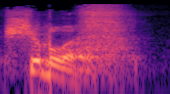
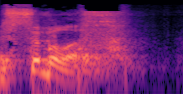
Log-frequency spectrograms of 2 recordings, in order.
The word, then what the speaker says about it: Shibboleth: And when he said, "No," they said to him, "Then say Shibboleth." And he said, "Sibboleth," for he could not pronounce it right.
